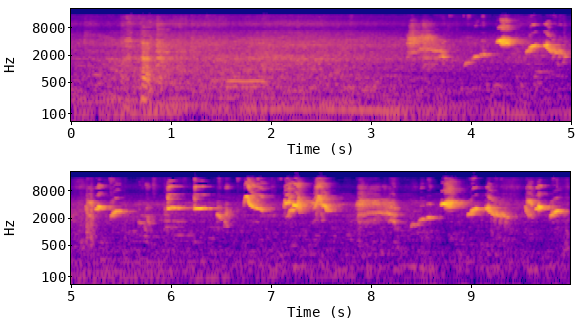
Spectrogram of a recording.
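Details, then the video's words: Oriental magpie-robin from Riau province, Indonesia, a contest bird said never to have lost at provincial-level auditions; after three seconds of near quiet, loud high whistled and slurred notes burst out in quick irregular phrases. "Burung Kacer"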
